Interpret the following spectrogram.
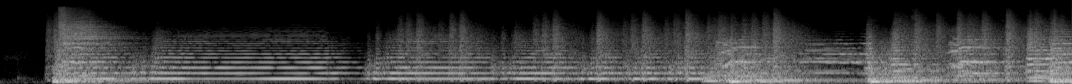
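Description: Concert wind ensemble starting a piece: out of near silence the full band comes in loudly about half a second in, brass to the fore. It holds a chord for about two seconds, then moves on through changing chords.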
